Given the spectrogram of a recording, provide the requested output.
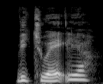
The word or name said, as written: viktualier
